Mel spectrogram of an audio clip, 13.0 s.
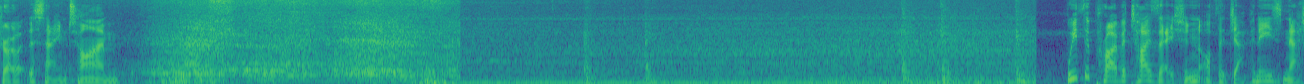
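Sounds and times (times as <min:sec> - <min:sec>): train rushing noise: 0:00.7 - 0:04.6.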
